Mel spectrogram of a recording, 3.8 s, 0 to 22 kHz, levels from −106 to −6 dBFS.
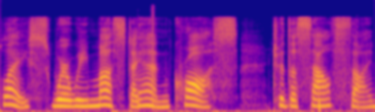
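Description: At 1.35 to 1.39 s the speech is disrupted by damaged data in a compressed stream. Corrupted bytes make the decoder misread frames, lose sync and hunt for the next valid header. At 1.53 to 1.55 s and again at 3.19 to 3.21 s a single loud pop sits on top of the continuing speech, peaking at about 15 dB above it. It is likely a voltage step from a switch, plug or static discharge. The same damaged data returns at 3.54 to 3.59 s.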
